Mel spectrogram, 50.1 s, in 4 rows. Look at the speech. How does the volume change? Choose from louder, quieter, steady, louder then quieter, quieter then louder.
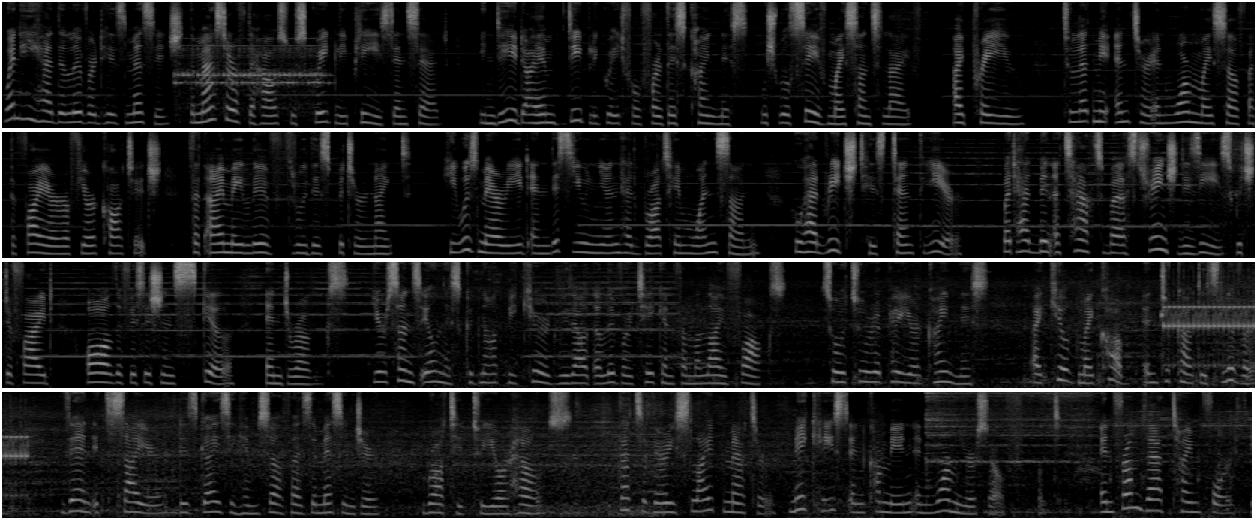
steady.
